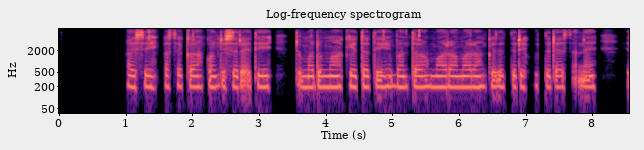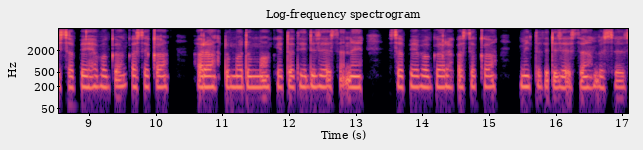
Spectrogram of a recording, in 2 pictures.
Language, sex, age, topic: Gamo, female, 18-24, government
